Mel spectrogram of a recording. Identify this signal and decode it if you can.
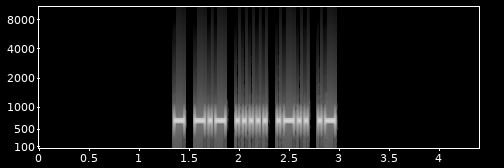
Morse code, heard as a keyed tone, about 34 wpm, 700 Hz. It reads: TK5LA
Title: DXCC-100 Call Signs - 5 Characters - 35wpm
